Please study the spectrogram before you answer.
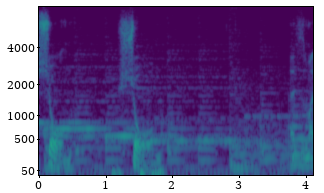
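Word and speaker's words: Seam: Don't have anything better to do. Actually, it sounds like the librarian from Symphony of the Night. Yeah, you got that. Yours. About yourself. Name's. Pronounce Sean.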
